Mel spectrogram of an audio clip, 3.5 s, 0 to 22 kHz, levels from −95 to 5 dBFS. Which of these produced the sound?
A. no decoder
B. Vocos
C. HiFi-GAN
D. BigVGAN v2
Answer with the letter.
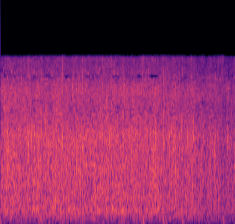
A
